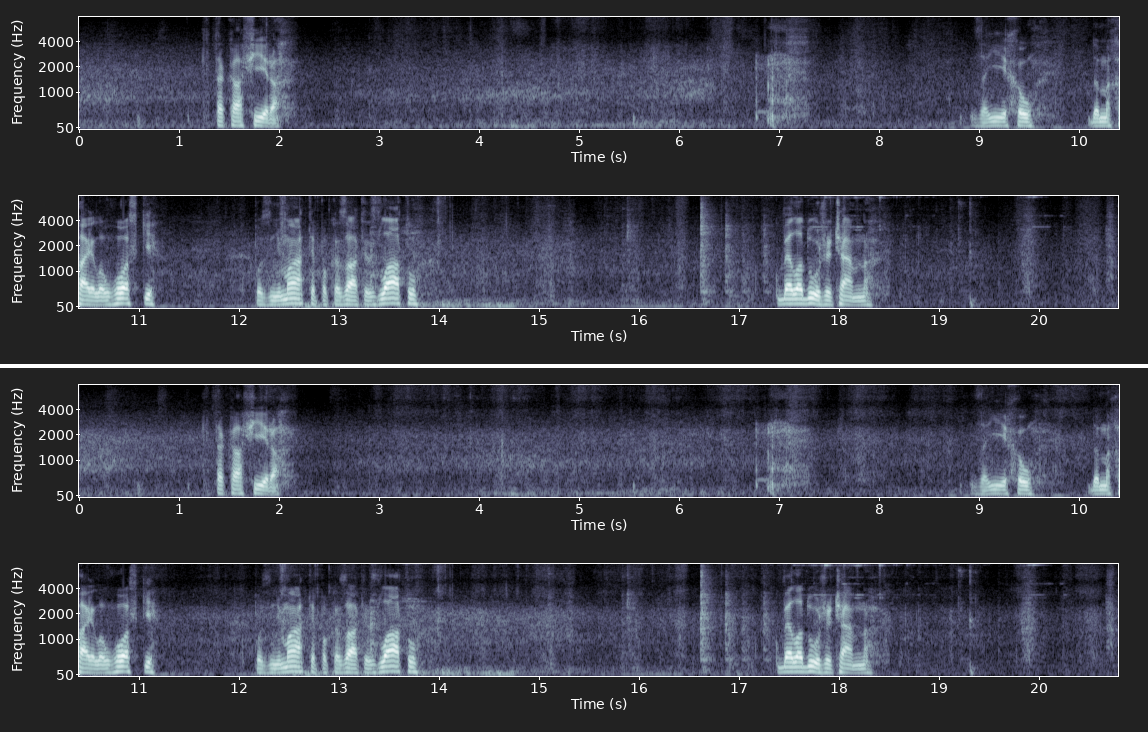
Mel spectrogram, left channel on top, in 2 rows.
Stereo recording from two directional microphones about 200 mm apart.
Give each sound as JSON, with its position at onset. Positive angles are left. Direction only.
{"t": 1.4, "sound": "speech", "side_deg": 20}
{"t": 6.7, "sound": "a sound", "side_deg": 15}
{"t": 9.0, "sound": "speech", "side_deg": 20}
{"t": 12.5, "sound": "speech", "side_deg": 15}
{"t": 16.6, "sound": "a sound", "side_deg": -5}
{"t": 17.4, "sound": "speech", "side_deg": 20}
